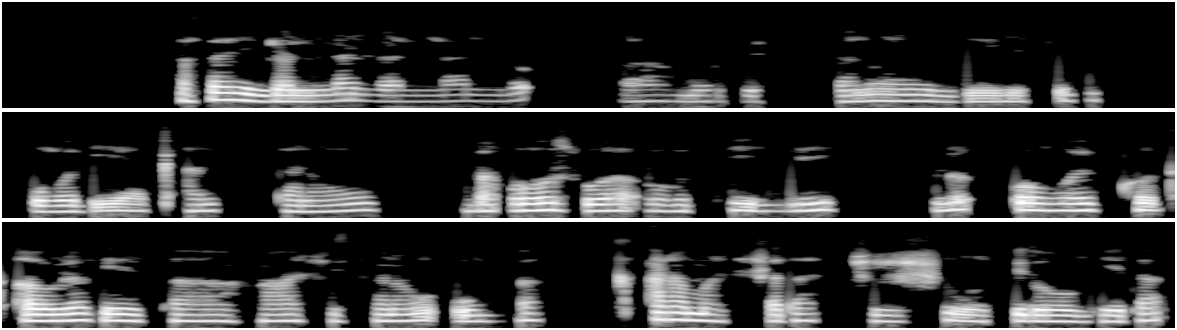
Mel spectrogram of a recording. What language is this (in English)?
Wolaytta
